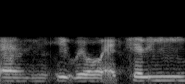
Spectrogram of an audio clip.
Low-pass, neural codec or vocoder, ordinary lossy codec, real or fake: 3.6 kHz; codec, 16 kHz, 2 kbps, FreqCodec, smaller model; none; fake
